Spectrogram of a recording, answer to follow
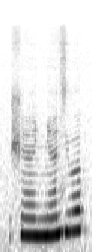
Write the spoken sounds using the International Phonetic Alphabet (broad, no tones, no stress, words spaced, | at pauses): ʃɛ̃ːɲɛ̃zʲuə̯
